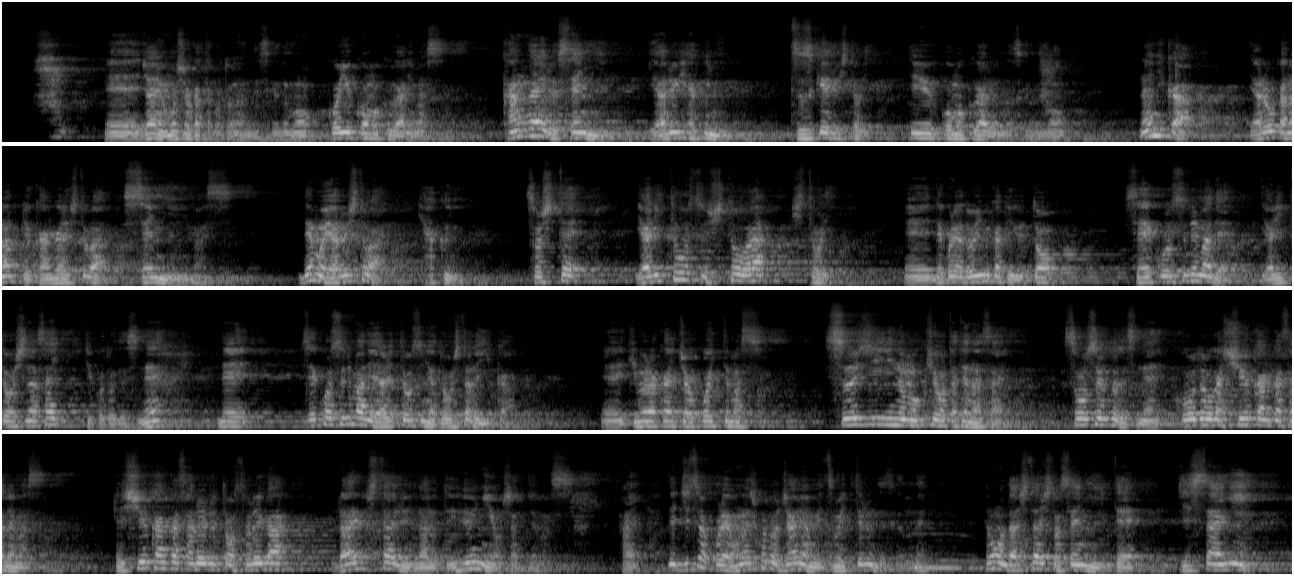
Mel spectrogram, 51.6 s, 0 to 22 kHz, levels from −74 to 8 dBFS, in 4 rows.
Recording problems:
room echo; slight; dies away in 2 s
off-mic speech; somewhat distant

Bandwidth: 15 kHz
